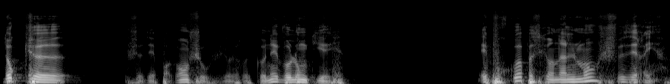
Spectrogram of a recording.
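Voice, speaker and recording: An older man with a big voice giving an anecdotal public talk, colloquial and emphatic, acting out bits of dialogue as he tells it. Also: moderate pace. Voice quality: big deep voice. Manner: animated storytelling, colloquial, emphatic, acts out reported dialogue.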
